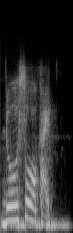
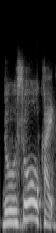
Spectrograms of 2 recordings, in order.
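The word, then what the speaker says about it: 同窓会: Dibacanya dosokai. Ya, dosokai. Nah, ini so ya panjang ya minasan.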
